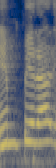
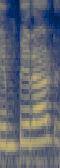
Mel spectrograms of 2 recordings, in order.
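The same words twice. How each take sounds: The two takes are said the same way.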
